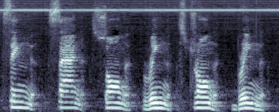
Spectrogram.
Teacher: ನಾನು ಗ ಒತ್ತುತಾ ಇಲ್ಲ ಯಾಕೆಂದ್ರೆ ನಾನು ನ ಕರೆಕ್ಟಆಗಿ ಹೇಳ್ತಾ ಇದೀನಿ ಇದನ್ನ ಸಿಂಗ್ ಅಲ್ಲ ಸಿಂಗ್ ಸಾಂಗ್ ಅಲ್ಲ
